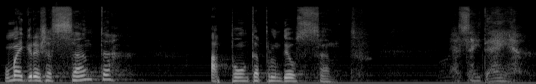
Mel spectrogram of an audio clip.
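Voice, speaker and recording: A man preaching a sermon as pastor, teaching with emphasis and repetition and rising to shouts at times. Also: a little high, animated, moderate pace, husky. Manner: emphatic teaching, rises to shouts, repeats for stress.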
